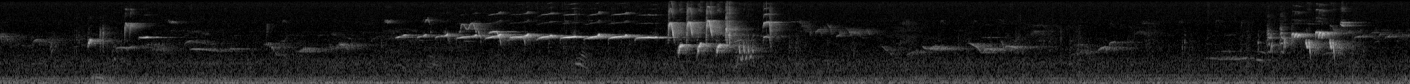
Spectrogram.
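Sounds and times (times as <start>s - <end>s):
common nightingale singing: 4.2s - 7.4s.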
